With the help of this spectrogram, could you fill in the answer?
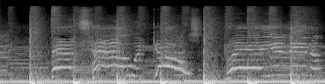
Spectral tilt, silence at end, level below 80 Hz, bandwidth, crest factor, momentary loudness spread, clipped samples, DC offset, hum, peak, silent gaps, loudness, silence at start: -5.5 dB/octave; 0 s; -18 dBFS; 16.5 kHz; 12 dB; 2 LU; under 0.1%; under 0.1%; none; 0 dBFS; none; -14 LUFS; 0 s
